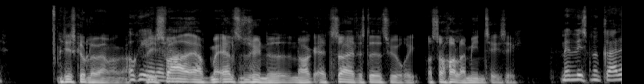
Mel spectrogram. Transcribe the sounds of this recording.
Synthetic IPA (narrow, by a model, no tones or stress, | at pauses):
d̥e̝sɡ̥æd̥ulæːʋæɐmæɡ̥ɶfɔd̥isʋɑ̰̈ːð̞̩ˠæɐmeʔæl̰̥sænsy̰ːnihe̝ð̰ˠnɒ̽ɡ̥æd̥sɒ̽æɐd̥e̝sd̥eːðˠət͡sʰe̝o̝ʁḭːɒ̽sɒ̽hɒ̽l̰ɐmiːnt͡sʰe̝̰seɡ̥ | menʋesmænɡ̥ɶɐ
